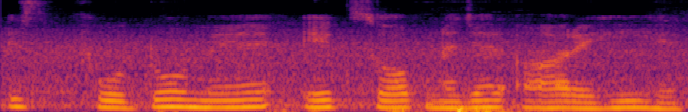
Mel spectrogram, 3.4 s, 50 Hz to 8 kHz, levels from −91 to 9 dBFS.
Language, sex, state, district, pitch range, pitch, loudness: Hindi, female, Madhya Pradesh, Umaria, 170-195 Hz, 180 Hz, -17 LUFS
